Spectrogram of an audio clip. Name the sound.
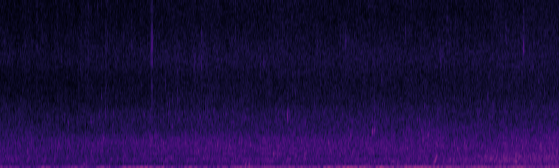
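small river flowing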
